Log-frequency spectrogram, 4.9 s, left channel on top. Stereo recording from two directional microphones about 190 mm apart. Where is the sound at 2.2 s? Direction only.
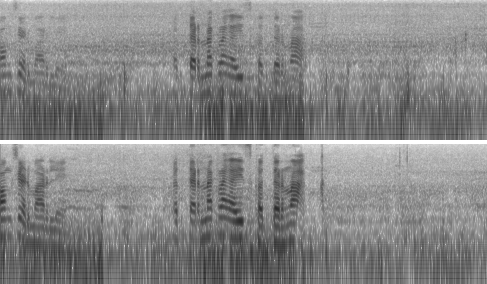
45° right (ahead or behind).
